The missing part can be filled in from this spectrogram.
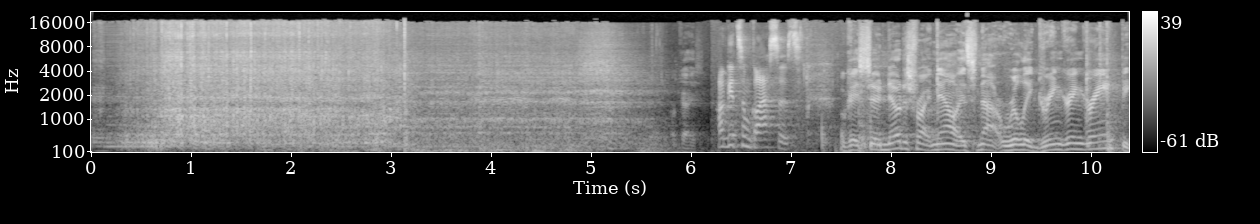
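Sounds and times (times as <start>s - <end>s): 
blender motor whirring and grinding through a frozen drink with water: 0.0s - 5.8s
speech: 6.4s - 10.3s.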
